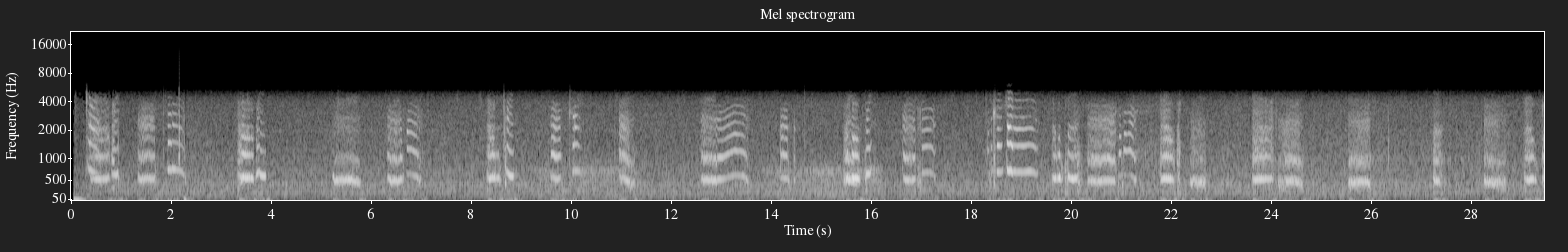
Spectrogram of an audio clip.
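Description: Two domestic cats trading short chirping meows back and forth like a conversation, one call after another about every second, many of them rising and falling in pitch.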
